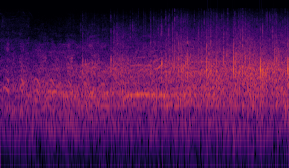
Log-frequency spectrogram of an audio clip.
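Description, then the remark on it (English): Sustained audience applause, a dense, steady wash of many hands clapping that holds an even loudness throughout, with a faint murmur of voices mixed in. “I don't know if that deserved applause, but thank you.”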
